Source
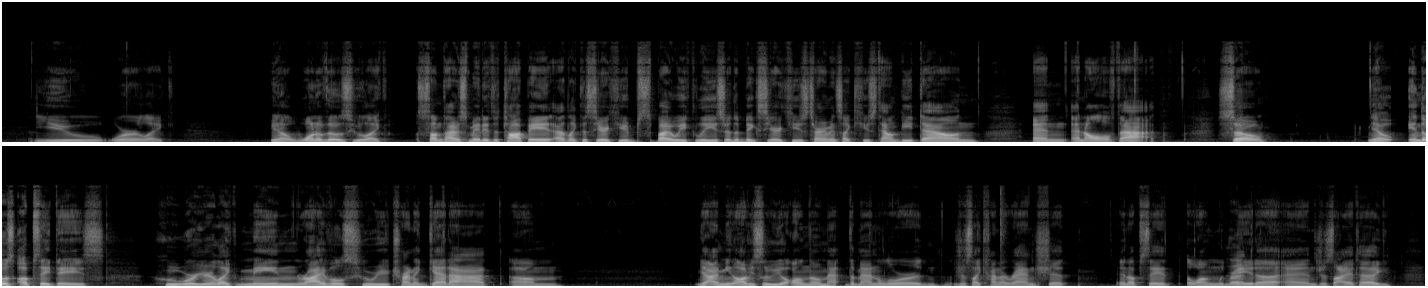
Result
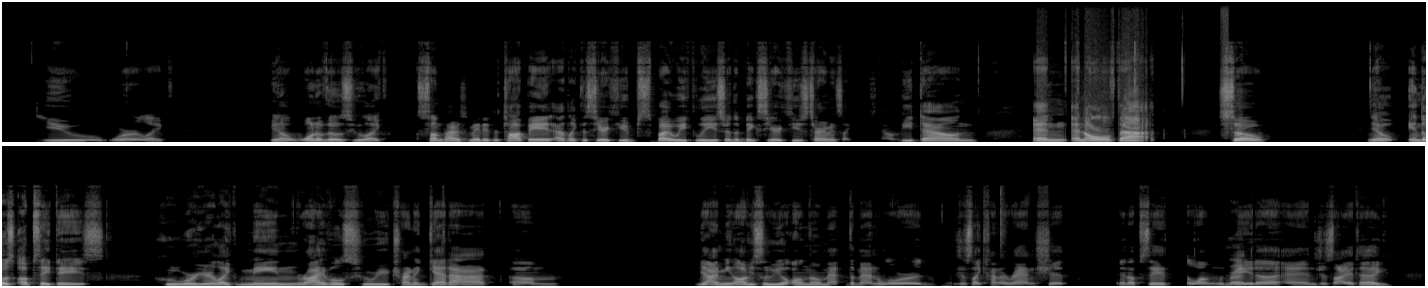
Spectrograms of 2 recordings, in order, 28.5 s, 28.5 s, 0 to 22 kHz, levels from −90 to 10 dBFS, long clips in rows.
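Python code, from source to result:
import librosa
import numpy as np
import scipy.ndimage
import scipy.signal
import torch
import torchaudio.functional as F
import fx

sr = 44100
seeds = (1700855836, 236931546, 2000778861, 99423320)

y = fx.lowpass(x, sr, hz=2100.0, slope=12, at=(4.35, 4.94), fade=0.02)
y = fx.leveller(y, sr, passes=2, at=(10.34, 12.26))
y = fx.edit(y, sr, fx.fade_down_up(start_s=8.25, length_s=0.83, db=-22.5, fade_s=0.25), tone=tone)
y = scipy.signal.sosfilt(scipy.signal.butter(4, 260.0, 'highpass', fs=sr, output='sos'), y)
y = fx.noise_reduce_blind(y, sr, reduce_db=29)
y = fx.peak_eq(y, sr, hz=1000.0, db=-11.0, octaves=2.8)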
